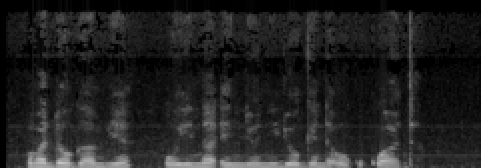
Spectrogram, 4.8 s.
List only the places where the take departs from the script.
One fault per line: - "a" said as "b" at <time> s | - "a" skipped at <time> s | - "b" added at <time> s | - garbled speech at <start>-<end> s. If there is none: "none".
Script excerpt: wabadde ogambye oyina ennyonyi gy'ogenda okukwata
none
